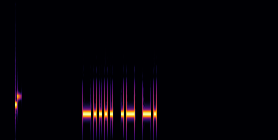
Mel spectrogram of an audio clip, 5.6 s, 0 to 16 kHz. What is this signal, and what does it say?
Morse code, heard as a keyed tone, about 22 wpm, 700 Hz. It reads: 6AN
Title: Common Cut Numbers - 3-Digit 22wpm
